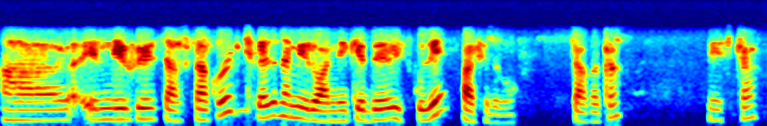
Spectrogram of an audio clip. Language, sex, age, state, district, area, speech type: Bengali, female, 30-45, West Bengal, Purba Bardhaman, rural, conversation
